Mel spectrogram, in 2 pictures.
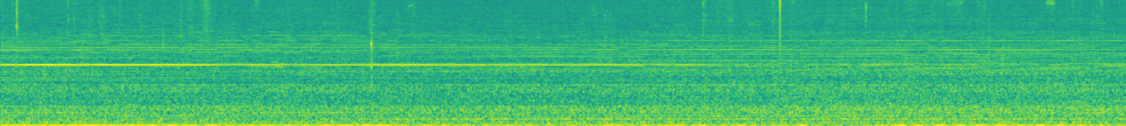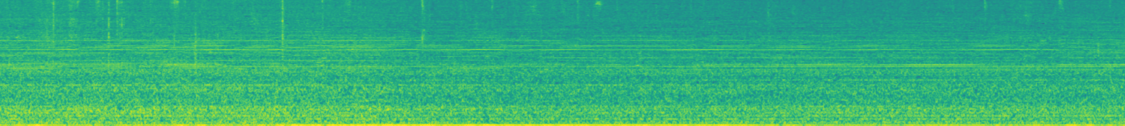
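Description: Jet airliner cabin noise in flight: a steady, loud, deep rumble of engines and airflow. A thin high whine fades out about eight seconds in.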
